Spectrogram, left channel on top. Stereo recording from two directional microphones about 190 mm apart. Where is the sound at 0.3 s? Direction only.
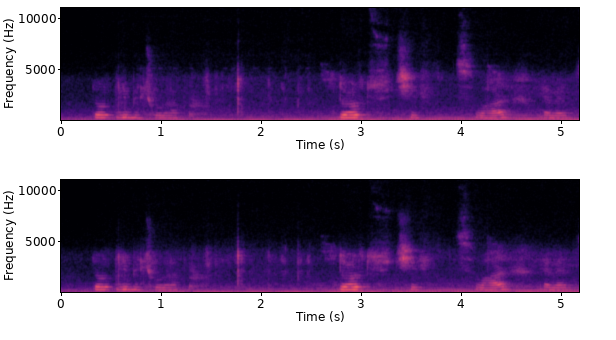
Centre (ahead or behind).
